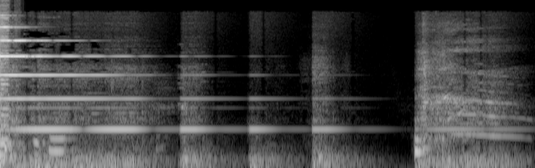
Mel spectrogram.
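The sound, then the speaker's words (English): A small bell is rung several times in quick succession, a bright ringing strike followed by three lighter dings and then one more loud ring that lingers and fades, clear. “Ring the bell.”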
